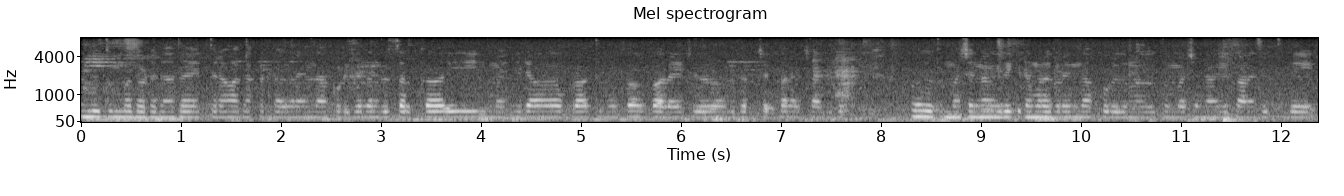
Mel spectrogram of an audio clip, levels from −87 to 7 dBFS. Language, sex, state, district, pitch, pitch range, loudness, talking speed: Kannada, female, Karnataka, Chamarajanagar, 195 Hz, 190-200 Hz, -17 LUFS, 95 wpm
